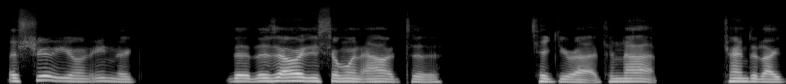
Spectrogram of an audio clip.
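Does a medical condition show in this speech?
Yes: cerebral palsy; caused by stroke at birth.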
